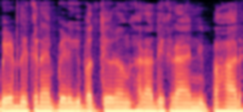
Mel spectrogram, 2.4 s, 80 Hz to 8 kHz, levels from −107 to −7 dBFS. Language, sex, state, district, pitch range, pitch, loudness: Hindi, male, Chhattisgarh, Bastar, 110-115 Hz, 115 Hz, -11 LUFS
